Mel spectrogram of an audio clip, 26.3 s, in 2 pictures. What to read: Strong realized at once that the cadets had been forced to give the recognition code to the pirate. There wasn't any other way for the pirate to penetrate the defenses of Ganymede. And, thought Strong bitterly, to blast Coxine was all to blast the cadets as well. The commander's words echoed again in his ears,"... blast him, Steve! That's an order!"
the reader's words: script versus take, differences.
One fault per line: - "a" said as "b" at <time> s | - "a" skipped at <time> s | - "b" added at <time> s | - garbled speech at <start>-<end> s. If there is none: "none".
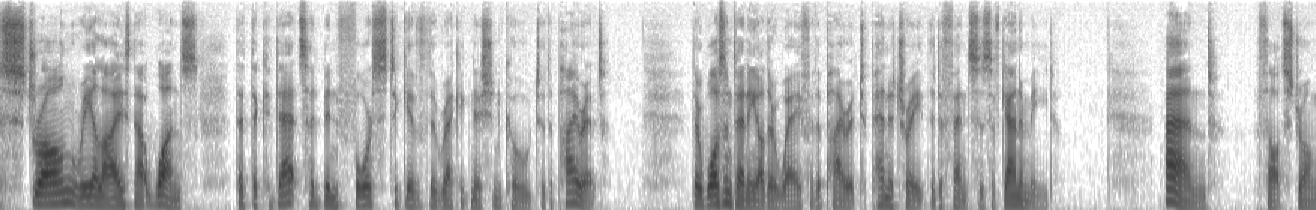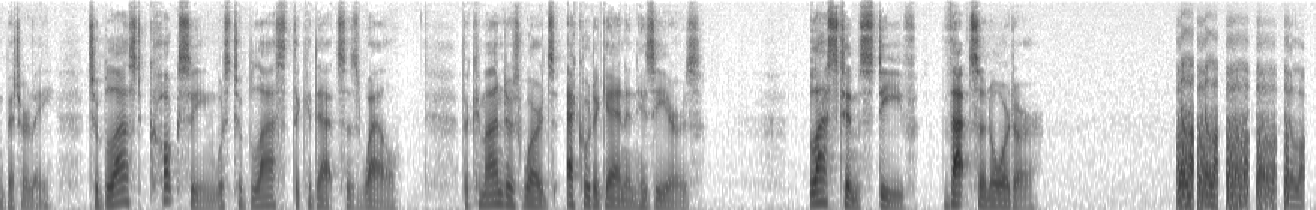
- "all" skipped at 15.5 s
